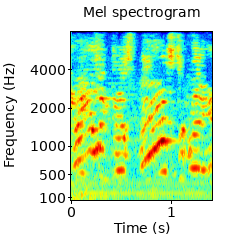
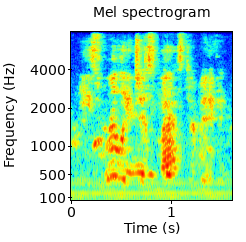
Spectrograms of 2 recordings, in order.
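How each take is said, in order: First: It is said in a weird put-on voice. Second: It is said in his normal voice.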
